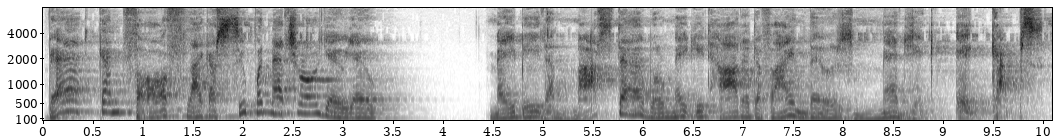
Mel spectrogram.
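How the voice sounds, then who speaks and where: An actor playing a dry, sardonic ghost in a game. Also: male voice, mid-range voice, very animated, slow pace. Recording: echoey hall from far off.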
